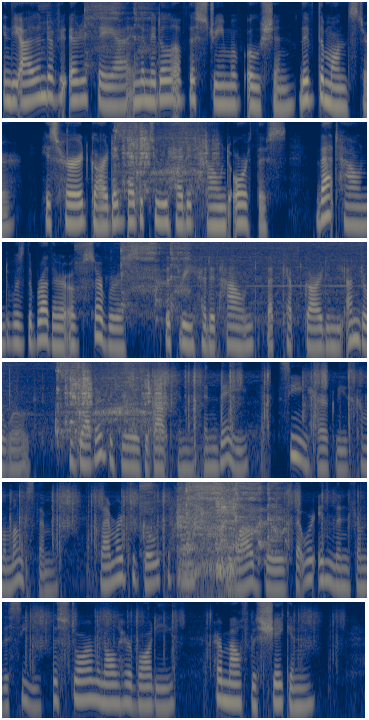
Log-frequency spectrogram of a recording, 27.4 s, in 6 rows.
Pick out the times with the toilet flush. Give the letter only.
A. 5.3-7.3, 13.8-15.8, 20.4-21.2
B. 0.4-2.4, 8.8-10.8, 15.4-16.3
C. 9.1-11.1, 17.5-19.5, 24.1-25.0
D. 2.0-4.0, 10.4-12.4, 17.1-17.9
A.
